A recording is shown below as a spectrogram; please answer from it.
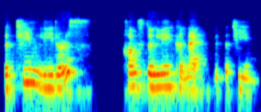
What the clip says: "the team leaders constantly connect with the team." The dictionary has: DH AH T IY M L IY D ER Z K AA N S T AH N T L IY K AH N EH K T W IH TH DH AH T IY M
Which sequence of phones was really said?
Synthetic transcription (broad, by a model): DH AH T IY M L IY D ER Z K AA N S T AH N T L IY K AH N EH K T W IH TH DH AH T IY M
